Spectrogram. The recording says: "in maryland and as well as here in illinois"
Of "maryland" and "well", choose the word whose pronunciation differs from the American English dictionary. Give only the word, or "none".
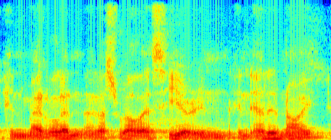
none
